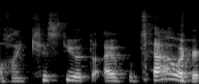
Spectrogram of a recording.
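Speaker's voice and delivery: stunned, disbelieving stage whisper. Recounting what a woman whispered to him, retelling a whisper. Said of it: "And she whispered like".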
